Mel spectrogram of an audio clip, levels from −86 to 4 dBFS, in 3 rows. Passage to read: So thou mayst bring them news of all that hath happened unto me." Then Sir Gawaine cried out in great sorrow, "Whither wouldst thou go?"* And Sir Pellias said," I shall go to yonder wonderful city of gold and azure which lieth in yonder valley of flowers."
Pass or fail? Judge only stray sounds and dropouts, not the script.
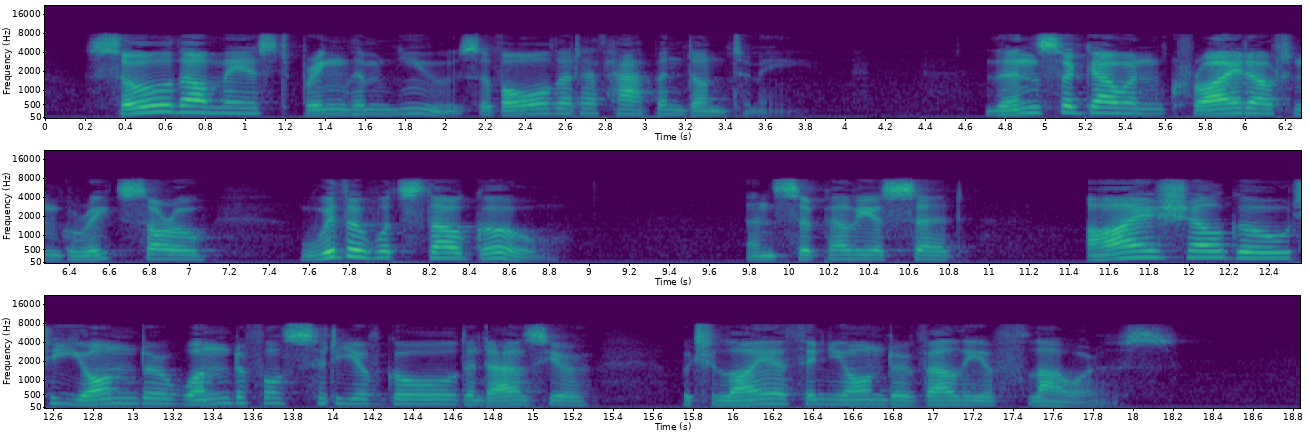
pass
